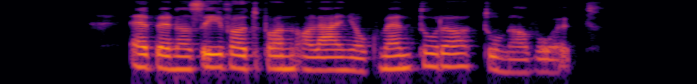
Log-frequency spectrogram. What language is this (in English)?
Hungarian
